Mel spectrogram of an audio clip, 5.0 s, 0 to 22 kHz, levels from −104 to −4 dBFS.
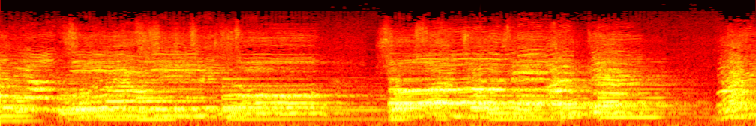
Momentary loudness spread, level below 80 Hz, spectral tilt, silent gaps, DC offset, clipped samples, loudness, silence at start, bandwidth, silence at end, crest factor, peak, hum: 14 LU; -54 dBFS; -4.5 dB/octave; none; under 0.1%; under 0.1%; -16 LUFS; 0 s; 13 kHz; 0 s; 16 dB; 0 dBFS; none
